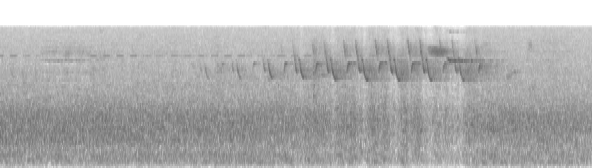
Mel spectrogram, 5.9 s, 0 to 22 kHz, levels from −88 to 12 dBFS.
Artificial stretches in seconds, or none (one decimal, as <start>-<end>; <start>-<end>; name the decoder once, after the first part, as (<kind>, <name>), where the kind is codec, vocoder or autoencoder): 0.4-0.9 (codec, SNAC)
